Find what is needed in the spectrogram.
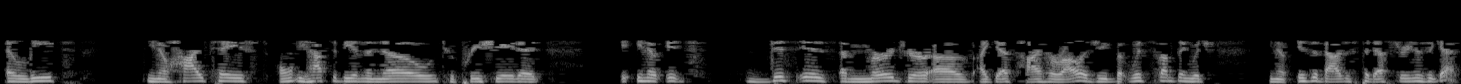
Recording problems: garbled, watery; badly; nothing above 3 kHz

